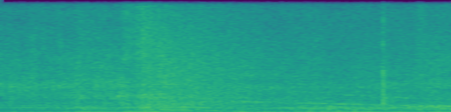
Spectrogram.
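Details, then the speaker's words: Duramax diesel swapped into a Patrol, first start after fitting new injectors: a deep, even rumble that swells as the throttle is blipped, with no misfire or knocking. Normal diesel running. "no catastrophic failures it's running oh like listen to this thing it sounds amazing"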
